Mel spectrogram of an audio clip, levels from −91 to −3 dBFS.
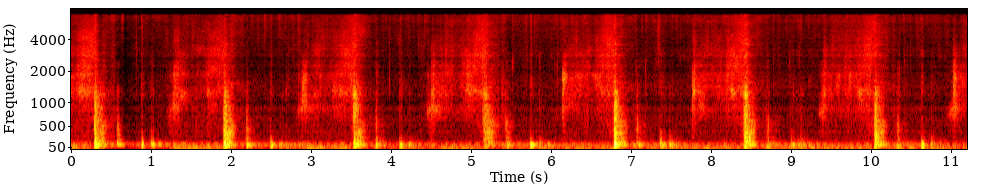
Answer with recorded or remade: remade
